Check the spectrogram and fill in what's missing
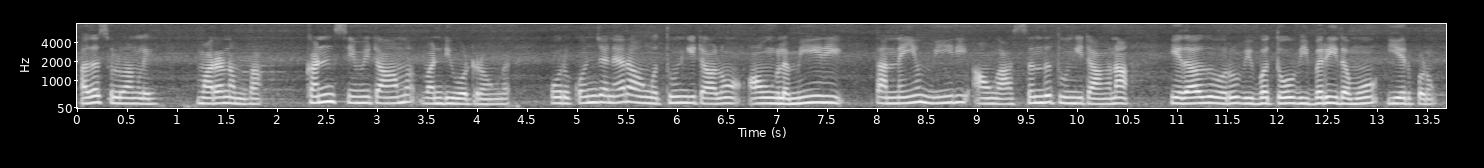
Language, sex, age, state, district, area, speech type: Tamil, female, 30-45, Tamil Nadu, Dharmapuri, rural, spontaneous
